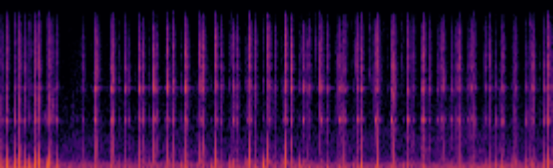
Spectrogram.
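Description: Fingernails tap fast on the side of a partly filled frosted glass mist bottle with a metal cap. The quick, sharp clicks have a bright glassy ring. They begin with a louder burst, then settle into a steady rapid patter over a low hum.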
